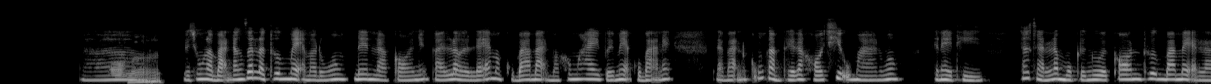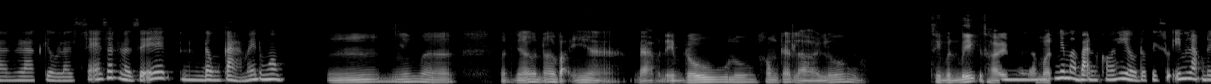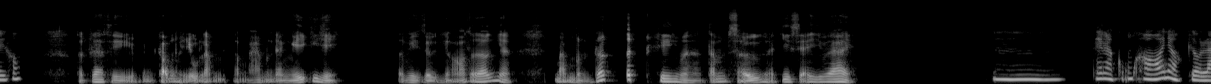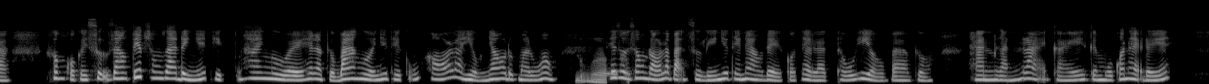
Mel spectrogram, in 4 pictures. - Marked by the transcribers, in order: unintelligible speech; other background noise; tapping
- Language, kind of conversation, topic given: Vietnamese, podcast, Bạn có kinh nghiệm nào về việc hàn gắn lại một mối quan hệ gia đình bị rạn nứt không?
- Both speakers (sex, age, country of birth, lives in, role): female, 25-29, Vietnam, Vietnam, host; male, 30-34, Vietnam, Vietnam, guest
